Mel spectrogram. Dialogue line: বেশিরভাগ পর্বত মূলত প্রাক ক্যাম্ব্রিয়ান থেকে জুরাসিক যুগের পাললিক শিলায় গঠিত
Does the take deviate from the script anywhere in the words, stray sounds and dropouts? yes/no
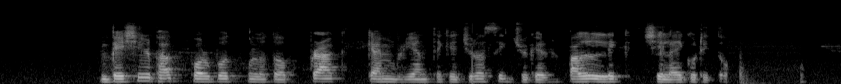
yes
